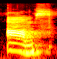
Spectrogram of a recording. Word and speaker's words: alms: So second word is ALMS, which is आर्म्स। इसको हम पढ़ेंगे आर्म्स। इसको क्या प्रोनाउंस करेंगे? आर्म्स।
